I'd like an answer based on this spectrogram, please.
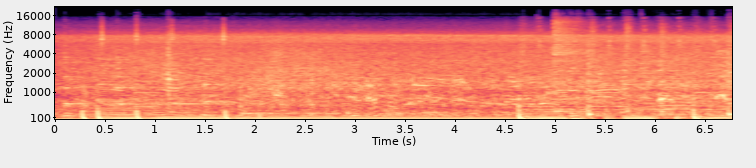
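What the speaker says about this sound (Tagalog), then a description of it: "Ito yung yung tubig doon sa falls" Water pouring down a waterfall at Bolinao Spring makes a loud, continuous roaring rush, with people talking faintly in the background.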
